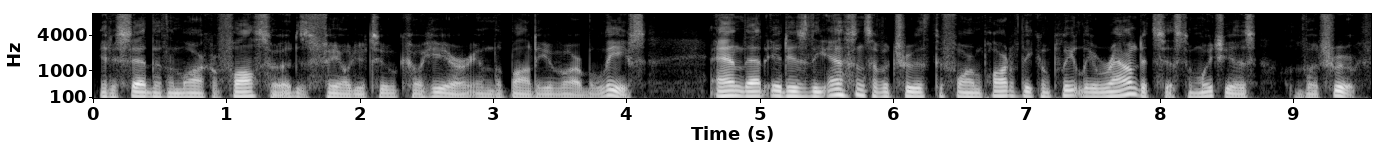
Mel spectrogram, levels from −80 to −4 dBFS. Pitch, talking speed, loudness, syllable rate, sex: 105 Hz, 245 wpm, -20 LUFS, 6.3 syllables/s, male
